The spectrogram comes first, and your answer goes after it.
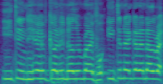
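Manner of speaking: high, loud eager call across the range. Retold or imitated. Guy calling to Ethan on the range, high and loud. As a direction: yell it up high to get Ethan's attention.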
